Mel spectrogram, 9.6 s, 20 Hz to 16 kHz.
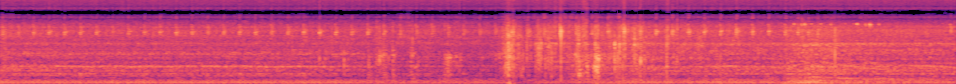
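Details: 1995+ Ford Ranger/Taurus 3.0 V6 at idle: faint repeating high chirp timed with the engine, not belt, tensioner or idler; worn cam synchronizer bushings letting the shaft wobble; fixed by replacing with OEM Motorcraft cam sync.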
